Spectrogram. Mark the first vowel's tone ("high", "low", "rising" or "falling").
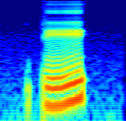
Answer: rising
